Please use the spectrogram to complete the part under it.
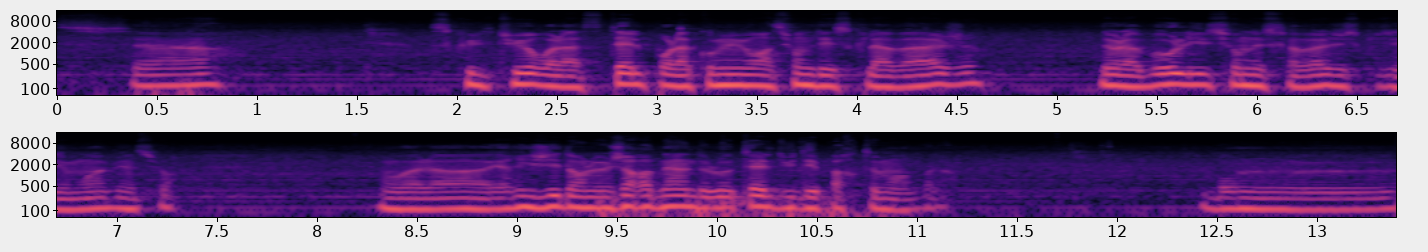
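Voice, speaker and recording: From his home near an airport, a man with a medium-pitched voice presents a history book in informal commentary. He's hesitant, using many fillers and correcting himself, with background noise audible.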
